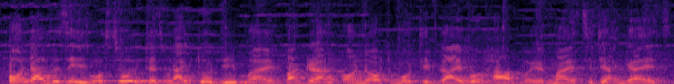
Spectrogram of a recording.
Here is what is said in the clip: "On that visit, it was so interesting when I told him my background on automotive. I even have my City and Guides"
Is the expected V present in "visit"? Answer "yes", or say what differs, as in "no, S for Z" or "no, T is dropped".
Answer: no, B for V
